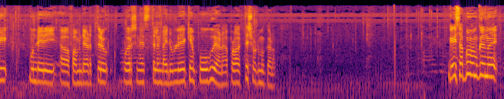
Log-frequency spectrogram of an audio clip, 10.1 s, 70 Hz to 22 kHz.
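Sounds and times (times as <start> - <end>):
footsteps on paved road: 0.0 - 10.0.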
